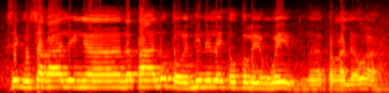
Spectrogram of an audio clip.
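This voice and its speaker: A man's voice: sits high, fairly even intonation, quick pace, dark tone, slight background noise, low-quality recording. A man preaching a sermon in a church, conversational, asking the congregation questions and laughing at his own stories. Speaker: pastor.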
